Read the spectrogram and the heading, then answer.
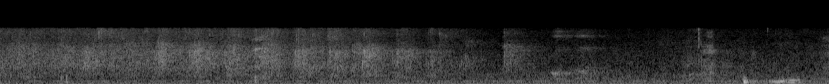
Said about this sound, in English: Dr. Ratan Rathore ji, a big hand of applause for Dr. Ratan Rathore ji.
